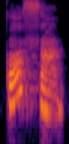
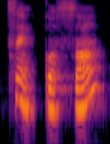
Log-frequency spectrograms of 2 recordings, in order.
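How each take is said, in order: First: Said in the usual way. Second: Коса drawn out slowly, stress on the second syllable, rising like a question. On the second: Shown as a demonstration. Teacher asking pupils where the stress falls in коса, slow and stressed. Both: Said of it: "Поставимо наголос".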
